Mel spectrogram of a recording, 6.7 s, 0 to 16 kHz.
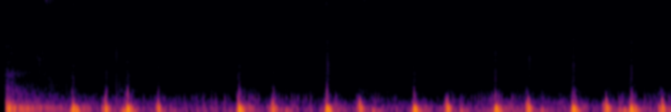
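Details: Low regular thumping heartbeat at about 100 a minute with brief uneven gaps and some skipped beats, recorded a while after exercise with breath holds added, over background noise; a fast heartbeat after exercise.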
